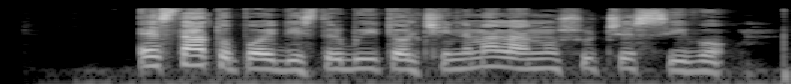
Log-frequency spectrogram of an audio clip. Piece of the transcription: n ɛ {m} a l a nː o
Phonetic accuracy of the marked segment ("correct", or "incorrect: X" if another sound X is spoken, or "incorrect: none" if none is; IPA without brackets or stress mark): correct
